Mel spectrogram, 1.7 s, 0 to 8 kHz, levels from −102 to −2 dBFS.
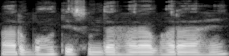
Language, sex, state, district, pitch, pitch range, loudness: Sadri, male, Chhattisgarh, Jashpur, 115 Hz, 115-120 Hz, -19 LUFS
